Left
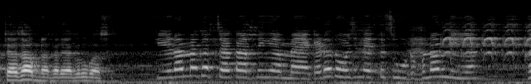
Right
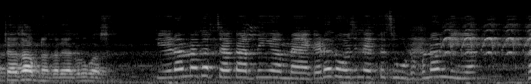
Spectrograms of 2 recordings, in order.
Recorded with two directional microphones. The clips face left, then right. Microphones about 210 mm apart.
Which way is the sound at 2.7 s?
5° right (ahead or behind).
